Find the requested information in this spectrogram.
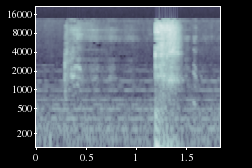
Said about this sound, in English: excuse me while I clear my throat.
